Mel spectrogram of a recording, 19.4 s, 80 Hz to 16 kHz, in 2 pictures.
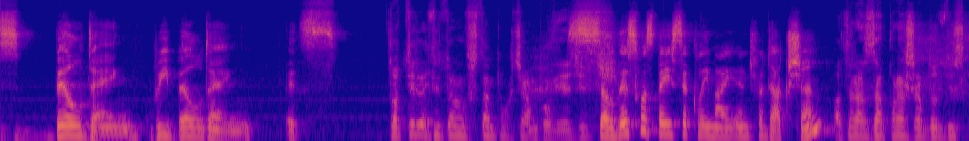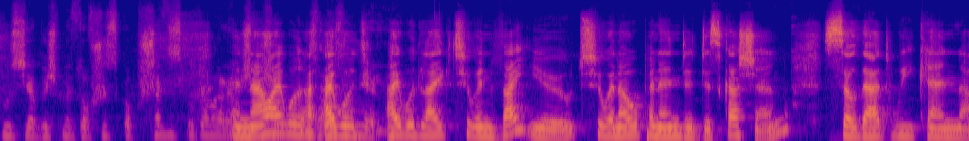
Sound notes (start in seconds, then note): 2.5 foreign language; 8.3 foreign language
